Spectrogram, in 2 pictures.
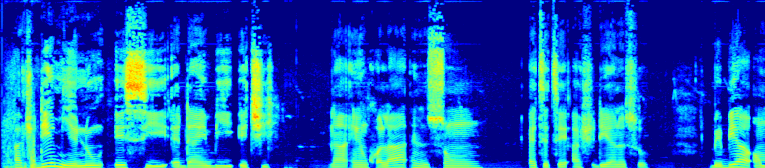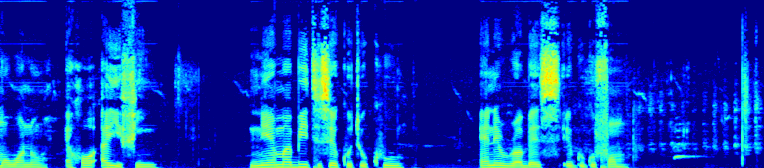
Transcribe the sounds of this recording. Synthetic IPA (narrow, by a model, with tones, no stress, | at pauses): a˨t͡ɕᶣɪ˨dɪ˦ɛ˦mĩ˨e˨nũ˦e˦si˨ɛ˨dã˦nbi˦e˦t͡ɕʰi˨ | nã˨ʔɛ˨ŋ˨kʰɔ˨laː˦˨n̩˨sʊ̃˦n | ɛ˦tʰɪ˨tʰɪ˨ʔa˨ɕᶣɪ˨dɪ˦ɛ˦nʊ̃˦sʊ̰˨ | be˨bi˦a˨ʔɔ˨mʊ̃˨wɔ˨nʊ̃˦ | ɛ˨hɔ˦ʔa˦jɛ˨fĩ˦n | n̩˨nɪ̃˦ɛ˦mã˦bi˦tʰɪ˨sɛ˦kʰo˨tʰo˨kʰu˦ | ɛ˦nɪ̃˦ɾɔ˦bɛ˨se˦ɡu˨ɡu˨fɔ̃˦m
